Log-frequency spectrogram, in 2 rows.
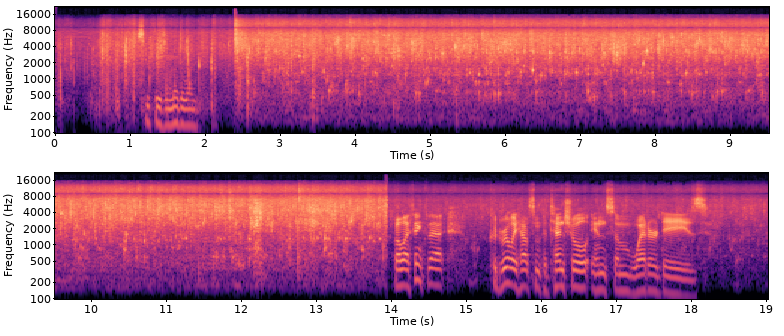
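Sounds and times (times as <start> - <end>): small waterfall trickling: 1.1 - 19.0.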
